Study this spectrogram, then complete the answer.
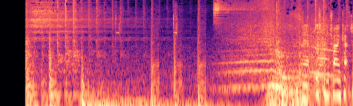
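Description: Motorcycles riding past on a road, engines throbbing loudly and sweeping by close, rising to a revving roar near the end.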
